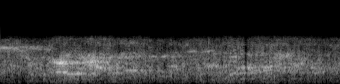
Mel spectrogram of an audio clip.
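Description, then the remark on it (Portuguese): A steady din of many children shouting and yelling over one another at a workplace, a dense, continuous clamor of high-pitched voices with no pauses and a brief louder burst near the start. “Eu tô no trabalho, eles estão gritando aqui, aí fica difícil de escutar, vocês estão indo embora.”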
